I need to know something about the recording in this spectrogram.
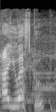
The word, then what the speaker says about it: Ionescu: Whether you want to select Sabrina Ionescu, that's how you say it, right?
